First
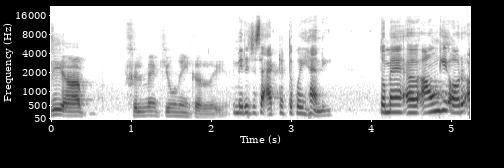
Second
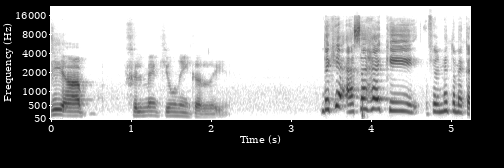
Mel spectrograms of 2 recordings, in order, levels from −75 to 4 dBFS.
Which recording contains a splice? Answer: first; 1 cut; at 2.2 s

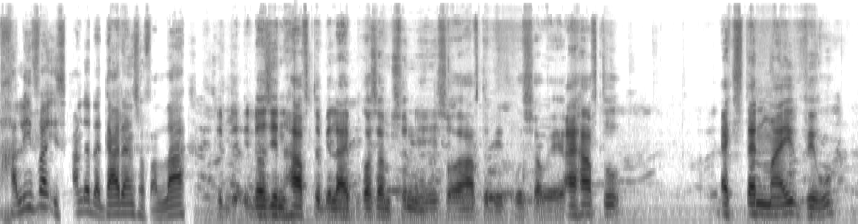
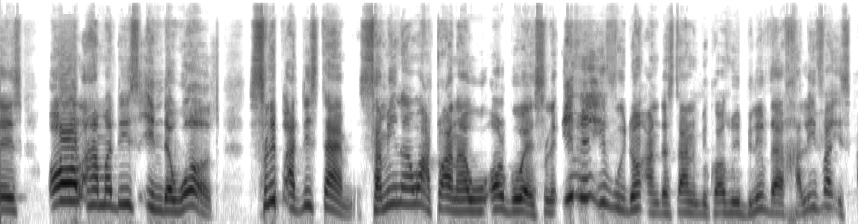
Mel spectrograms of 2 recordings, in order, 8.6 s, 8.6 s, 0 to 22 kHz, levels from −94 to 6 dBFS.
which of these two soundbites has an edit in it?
first; 2 cuts; at 2.0 s, 5.6 s

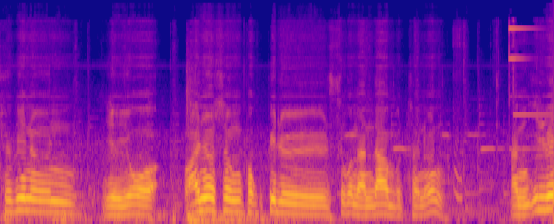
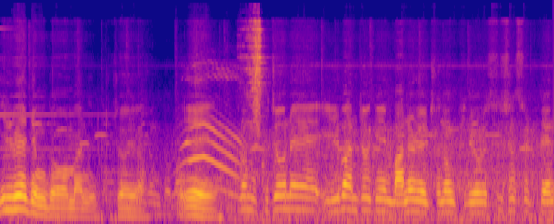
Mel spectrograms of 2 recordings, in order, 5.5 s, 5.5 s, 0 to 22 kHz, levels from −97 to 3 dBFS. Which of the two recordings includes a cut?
first; 2 cuts; at 0.9 s, 1.7 s

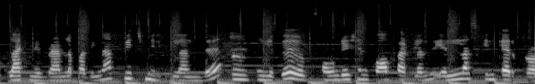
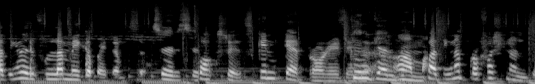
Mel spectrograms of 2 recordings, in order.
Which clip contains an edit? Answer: second; 2 cuts; at 1.9 s, 4.3 s

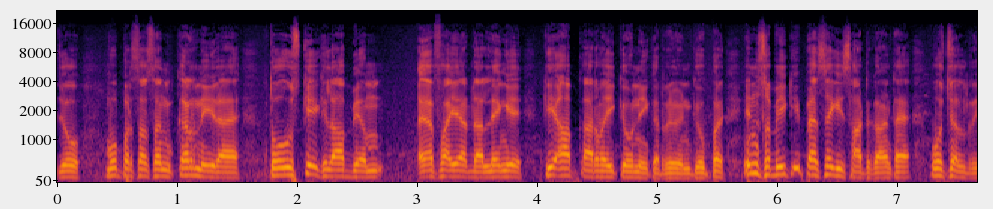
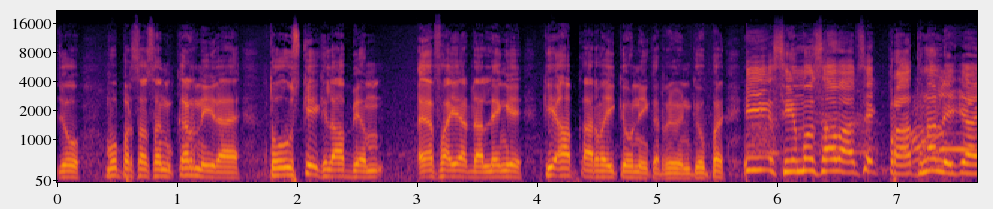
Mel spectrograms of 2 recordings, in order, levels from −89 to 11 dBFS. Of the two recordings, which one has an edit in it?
second; 1 cut; at 5.7 s

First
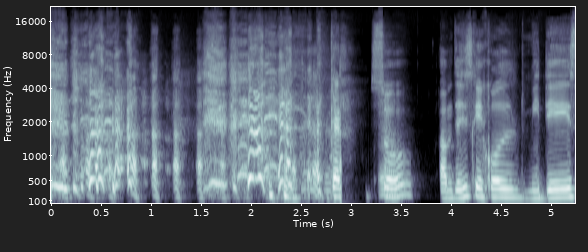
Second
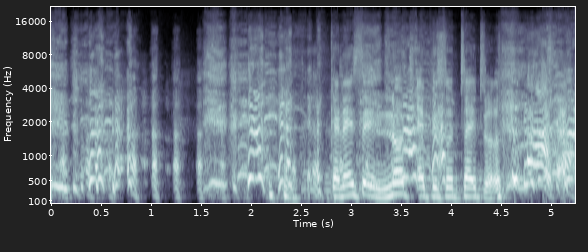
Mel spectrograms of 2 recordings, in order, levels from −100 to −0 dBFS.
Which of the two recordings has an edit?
first; 1 cut; at 2.9 s

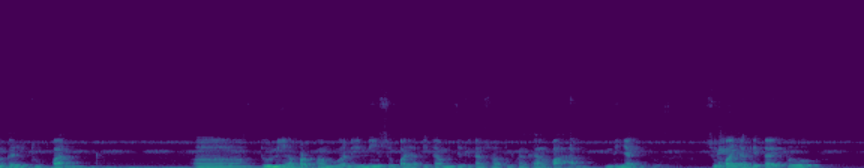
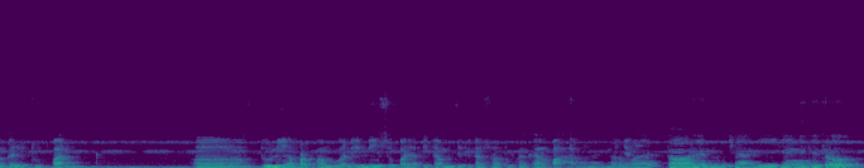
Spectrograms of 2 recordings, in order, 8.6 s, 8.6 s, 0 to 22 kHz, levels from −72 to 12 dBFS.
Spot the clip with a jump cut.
second; 1 cut; at 6.1 s

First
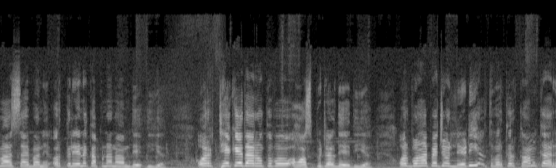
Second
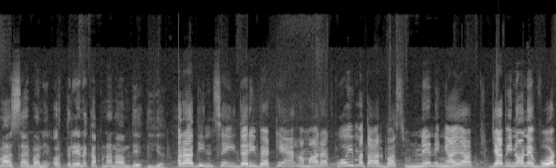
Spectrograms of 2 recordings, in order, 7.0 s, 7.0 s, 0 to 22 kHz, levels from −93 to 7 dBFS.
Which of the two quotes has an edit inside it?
second; 2 cuts; at 2.2 s, 6.0 s

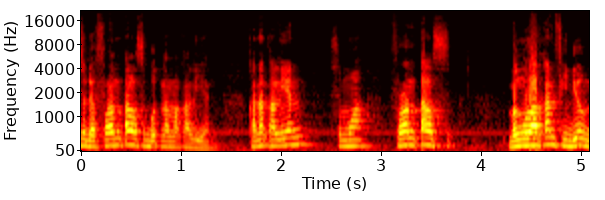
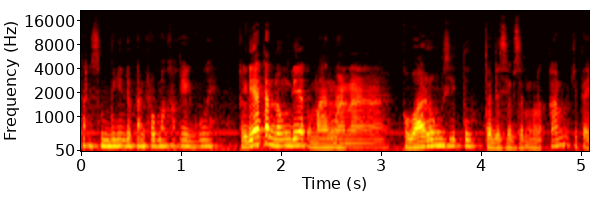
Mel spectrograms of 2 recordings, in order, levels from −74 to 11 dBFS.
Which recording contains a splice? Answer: second; 2 cuts; at 1.4 s, 4.0 s

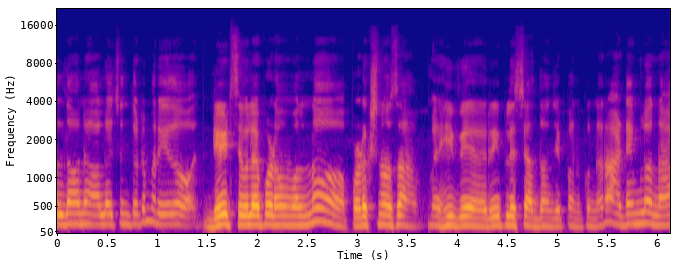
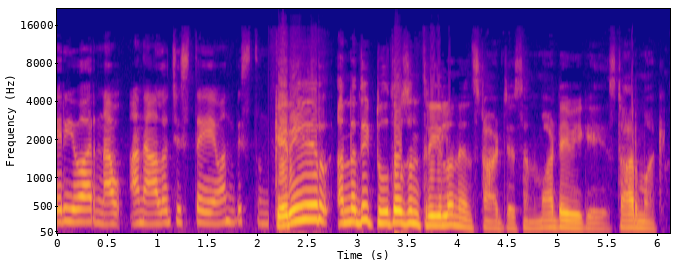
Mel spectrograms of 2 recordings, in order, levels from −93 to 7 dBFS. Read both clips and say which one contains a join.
second; 1 cut; at 2.0 s

